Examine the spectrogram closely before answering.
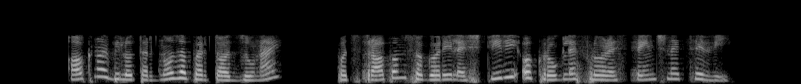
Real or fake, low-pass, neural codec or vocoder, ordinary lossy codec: real; 7.2 kHz; none; AAC, 16 kbps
